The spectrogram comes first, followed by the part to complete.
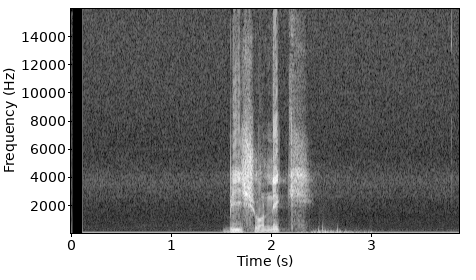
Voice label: sing, achi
